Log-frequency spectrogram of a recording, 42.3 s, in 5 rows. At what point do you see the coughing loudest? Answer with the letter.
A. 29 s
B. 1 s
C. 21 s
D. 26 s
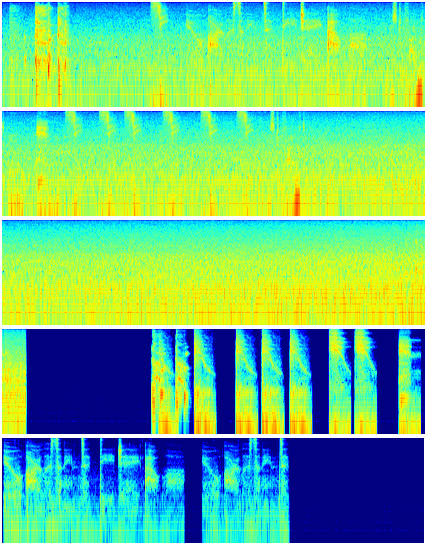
B.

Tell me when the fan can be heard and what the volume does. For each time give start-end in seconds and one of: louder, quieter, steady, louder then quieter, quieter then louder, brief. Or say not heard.
0.0-25.9 louder.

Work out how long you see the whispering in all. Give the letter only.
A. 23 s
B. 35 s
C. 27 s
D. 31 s
A.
